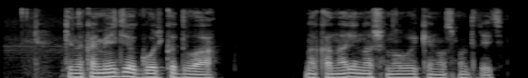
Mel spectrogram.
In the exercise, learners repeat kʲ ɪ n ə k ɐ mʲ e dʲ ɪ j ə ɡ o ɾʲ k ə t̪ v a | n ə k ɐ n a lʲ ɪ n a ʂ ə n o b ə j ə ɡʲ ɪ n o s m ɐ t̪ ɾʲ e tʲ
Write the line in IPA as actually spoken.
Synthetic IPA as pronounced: kʲ ɪ n ə k ɐ mʲ e dʲ ɪ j ə ɡ o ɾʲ k ə d̪ v a | n ə k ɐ n a lʲ ɪ n a ʂ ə n o v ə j ə kʲ ɪ n o s m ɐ t̪ ɾʲ e tʲ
